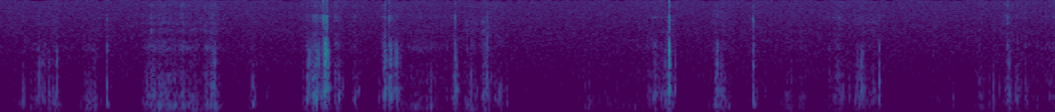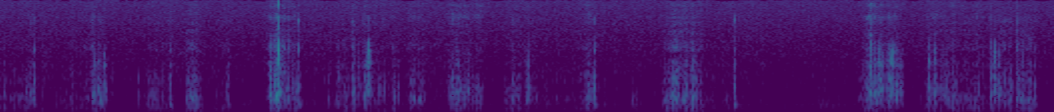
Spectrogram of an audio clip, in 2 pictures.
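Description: A white gel pen held in the fingertips scratches across a flat sheet of black lined textured paper while writing math equations. Short, dry scratching strokes come in irregular bursts with brief pauses between them, over a quiet background.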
